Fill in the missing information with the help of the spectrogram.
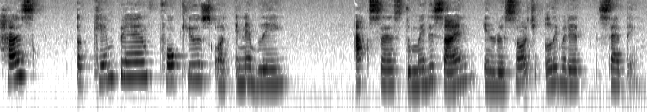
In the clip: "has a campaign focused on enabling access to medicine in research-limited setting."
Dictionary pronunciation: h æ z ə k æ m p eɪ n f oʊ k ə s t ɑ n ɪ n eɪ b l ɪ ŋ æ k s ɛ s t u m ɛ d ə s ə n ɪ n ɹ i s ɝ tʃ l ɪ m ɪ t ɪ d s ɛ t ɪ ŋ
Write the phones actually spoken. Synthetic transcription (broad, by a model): h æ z ə k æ m p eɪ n f oʊ k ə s ɑ n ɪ n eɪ b l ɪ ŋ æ k s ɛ s t u m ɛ d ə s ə n ɪ n ɹ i s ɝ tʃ l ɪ m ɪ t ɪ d s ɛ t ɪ ŋ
